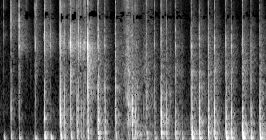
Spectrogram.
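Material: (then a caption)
Plastic. A small white plastic Head & Shoulders travel shampoo bottle, hollow and filled, is tapped with fingernails and fingertips while held upright and sideways. The result is a quick, irregular run of short, dry plastic clicks and soft thuds with bright, crisp edges that die away almost instantly.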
